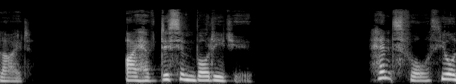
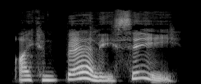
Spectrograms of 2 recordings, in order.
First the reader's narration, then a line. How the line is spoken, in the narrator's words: he moaned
